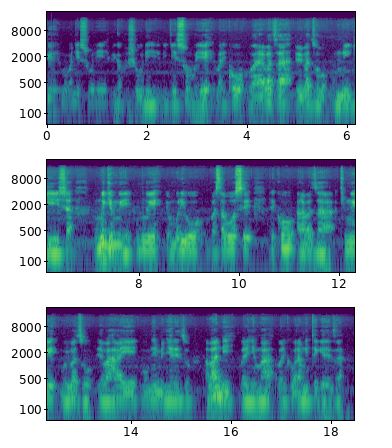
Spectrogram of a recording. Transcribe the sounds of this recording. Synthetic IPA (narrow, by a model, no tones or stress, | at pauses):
wemuβaɲe̞ʃuːɾiβiɡakuʃuːɾiniɡiːsuːmbuje̞βaɾikʰo̞βaɾaaβazaiβiβazo̞umŋiːɡiːʃa | umŋiːɡe̞mŋe̞umŋe̞umuɾiβo̞uvasaβo̞ːse̞ | aɾikʰo̞aɾaβazakʰimŋe̞muβiβazo̞jaβaɦaːje̞mumɲiːme̞ɲe̞ɾe̞zo̞ | aβaːndiβaɾiɲumaβaɾikʰo̞βaɾamŋiːtʰe̞ɡe̞ɾe̞za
